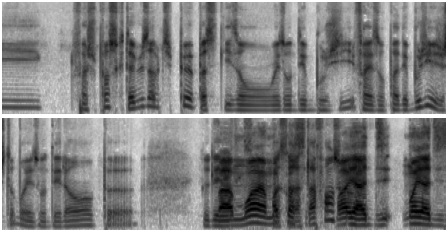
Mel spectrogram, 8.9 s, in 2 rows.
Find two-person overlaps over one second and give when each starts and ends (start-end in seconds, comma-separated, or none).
6.6-8.0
